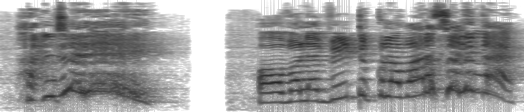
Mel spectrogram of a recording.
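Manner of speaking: high, sharp call of the name; angry shout. Acted. Ordering Anjali back into the house, angry shout. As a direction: shout the girl back indoors.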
